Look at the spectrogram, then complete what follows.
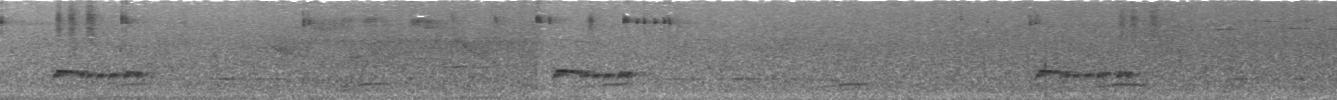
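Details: Zebra dove in the wild repeating its short cooing song three times, roughly every three and a half seconds: a rapid burst of soft, trilled coos ending in a clipped note. Faint high insect ticks and a quiet steady background hiss accompany it.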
